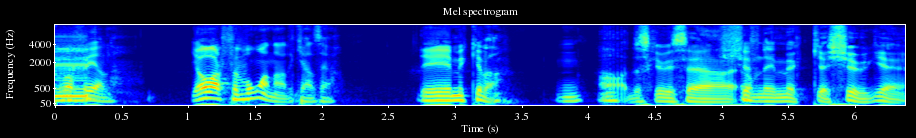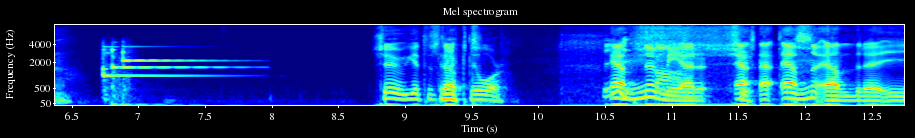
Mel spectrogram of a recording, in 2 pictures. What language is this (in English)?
Swedish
